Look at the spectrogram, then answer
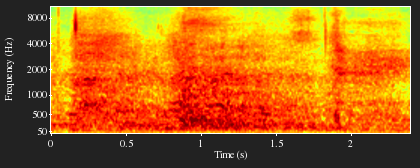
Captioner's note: laughter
